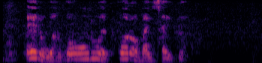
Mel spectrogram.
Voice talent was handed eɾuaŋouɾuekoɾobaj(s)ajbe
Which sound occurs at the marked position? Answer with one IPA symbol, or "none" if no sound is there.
s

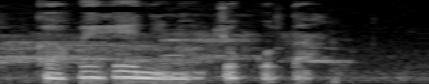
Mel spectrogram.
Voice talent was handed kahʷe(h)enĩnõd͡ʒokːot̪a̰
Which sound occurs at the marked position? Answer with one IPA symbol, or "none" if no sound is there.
h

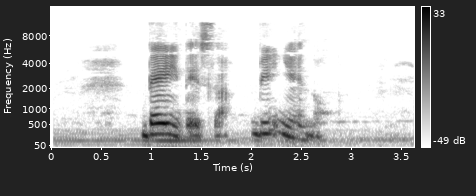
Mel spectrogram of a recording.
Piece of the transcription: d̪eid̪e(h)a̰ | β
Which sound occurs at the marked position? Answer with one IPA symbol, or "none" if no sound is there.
s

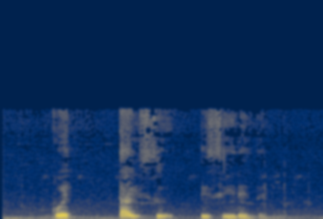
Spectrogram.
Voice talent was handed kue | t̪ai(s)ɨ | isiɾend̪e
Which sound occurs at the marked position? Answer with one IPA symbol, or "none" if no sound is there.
s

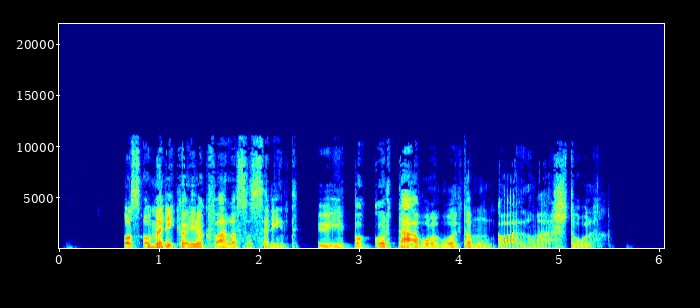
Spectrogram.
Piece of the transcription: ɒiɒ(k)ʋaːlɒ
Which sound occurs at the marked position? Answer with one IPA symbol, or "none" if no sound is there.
k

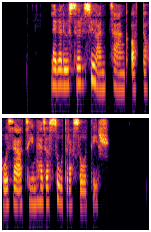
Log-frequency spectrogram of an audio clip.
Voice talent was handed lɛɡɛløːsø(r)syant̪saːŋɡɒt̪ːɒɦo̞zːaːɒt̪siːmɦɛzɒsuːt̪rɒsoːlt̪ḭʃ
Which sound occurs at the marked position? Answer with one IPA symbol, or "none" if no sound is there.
r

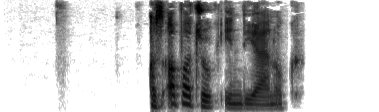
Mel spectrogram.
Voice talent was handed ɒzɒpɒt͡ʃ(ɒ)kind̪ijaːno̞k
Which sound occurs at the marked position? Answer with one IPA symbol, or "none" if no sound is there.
o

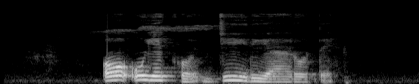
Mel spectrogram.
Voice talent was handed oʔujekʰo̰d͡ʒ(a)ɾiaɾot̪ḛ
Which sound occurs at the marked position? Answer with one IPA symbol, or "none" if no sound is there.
i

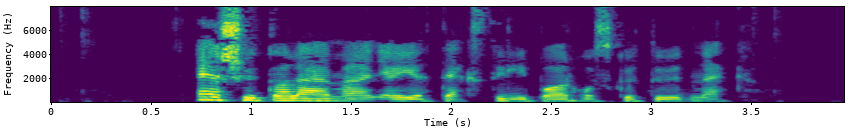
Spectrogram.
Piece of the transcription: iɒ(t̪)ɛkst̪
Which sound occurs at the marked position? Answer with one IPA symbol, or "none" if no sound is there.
t̪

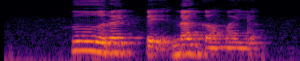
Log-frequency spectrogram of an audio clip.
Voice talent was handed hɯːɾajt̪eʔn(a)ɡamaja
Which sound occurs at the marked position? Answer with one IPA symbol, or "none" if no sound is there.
a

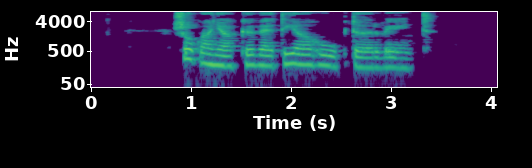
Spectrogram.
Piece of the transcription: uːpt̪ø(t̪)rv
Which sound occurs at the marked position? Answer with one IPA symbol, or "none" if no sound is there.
none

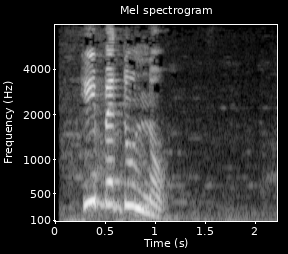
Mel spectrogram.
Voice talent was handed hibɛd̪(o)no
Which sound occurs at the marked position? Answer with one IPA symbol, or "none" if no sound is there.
u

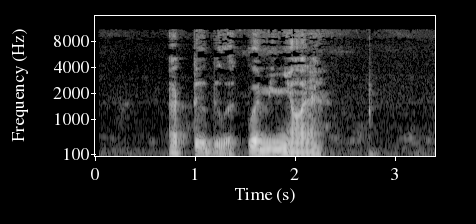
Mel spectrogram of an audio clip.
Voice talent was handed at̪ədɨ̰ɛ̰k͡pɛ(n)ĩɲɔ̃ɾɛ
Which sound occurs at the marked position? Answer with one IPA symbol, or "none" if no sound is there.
m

